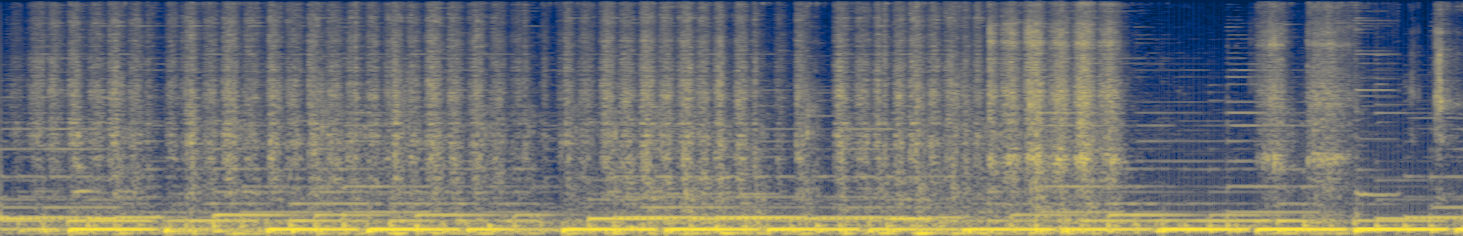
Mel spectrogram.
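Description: Japanese pull saw cutting through a small wooden block held in a vise, with a steady run of rasping back-and-forth strokes. The sawing pauses briefly near the end before starting again.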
